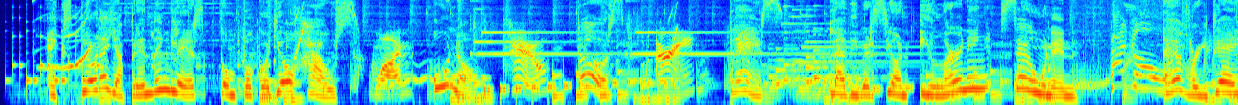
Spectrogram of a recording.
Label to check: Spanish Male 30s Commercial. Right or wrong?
Wrong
